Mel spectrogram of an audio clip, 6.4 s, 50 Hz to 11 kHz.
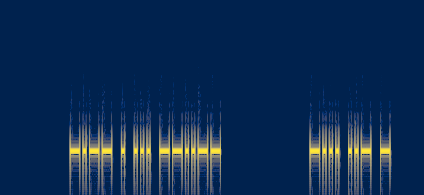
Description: Morse code, heard as a keyed tone, about 25 wpm, 700 Hz. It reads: YES, BUT
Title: 4x Word-Spacing - Sentences from Top 500 Words - 25wpm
